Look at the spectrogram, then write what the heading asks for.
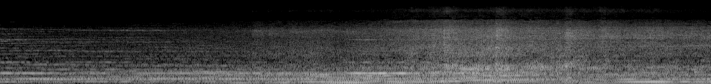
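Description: A motorcycle engine runs steadily and loudly, its revs swelling upward in the middle and staying high, with a continuous droning hum and no voices.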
